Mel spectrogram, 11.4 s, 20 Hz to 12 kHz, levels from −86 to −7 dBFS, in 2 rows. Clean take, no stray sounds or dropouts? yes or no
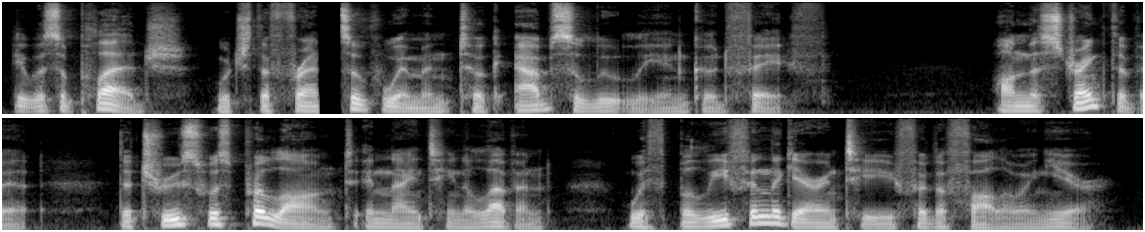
no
